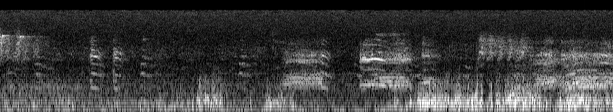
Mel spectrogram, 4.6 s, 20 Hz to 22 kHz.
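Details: Greylag goose mother swimming with her goslings at Getterön, Sweden, on 20 April 2022; nasal honking calls with harmonic bands, several short bursts rising in loudness, over steady low background noise.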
